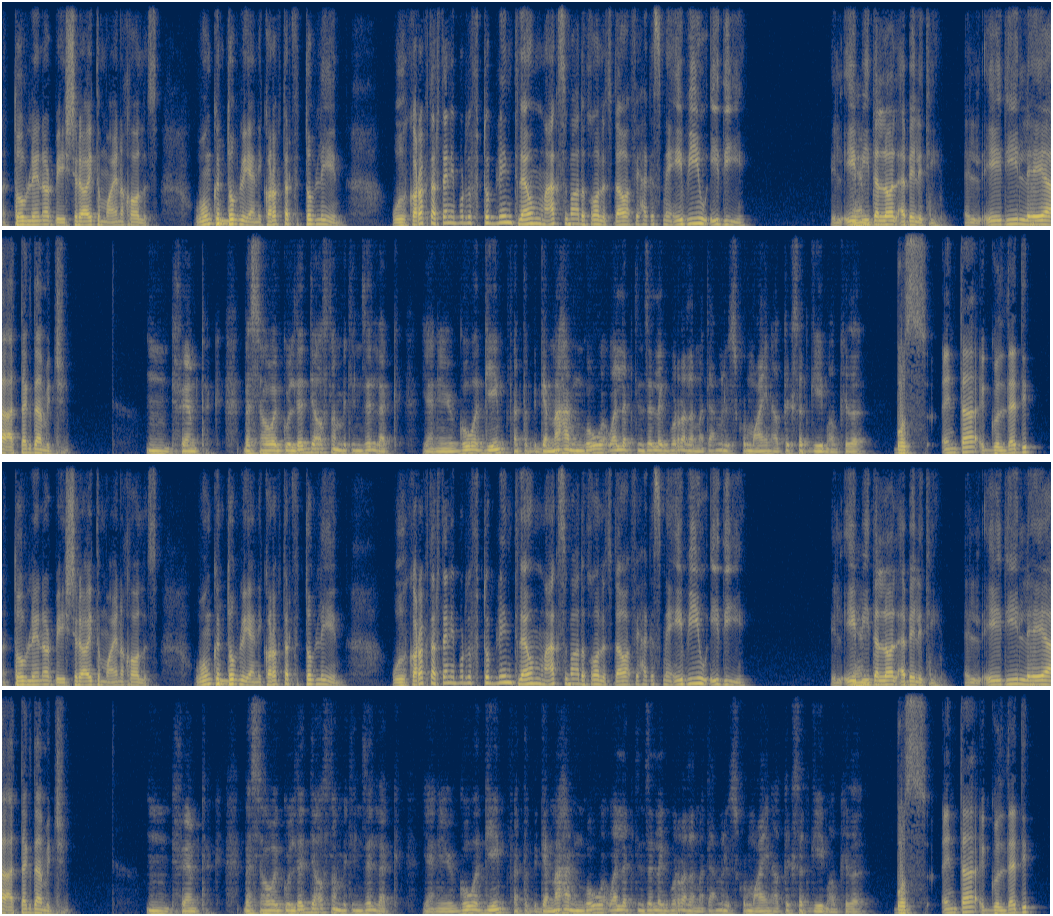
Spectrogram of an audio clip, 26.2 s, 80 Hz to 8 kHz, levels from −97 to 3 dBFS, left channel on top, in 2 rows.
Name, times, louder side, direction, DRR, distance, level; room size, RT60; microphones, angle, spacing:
voice 1, 0.0-1.9 2.4-4.2 4.9-9.3 10.4-11.8 12.0-13.9 24.3-26.0, left 1 dB, 5° left, 0.4 m, -22 dB
voice 2, 14.9-15.6 15.9-17.9 18.4-23.9, left 2 dB, 50° left, 1.1 m, -25 dB
10.5 x 3.5 x 5.4 m
head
